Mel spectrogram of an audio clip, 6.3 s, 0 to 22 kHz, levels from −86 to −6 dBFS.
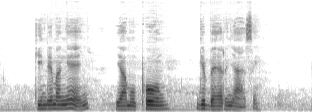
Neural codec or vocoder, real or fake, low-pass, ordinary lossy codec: none; real; none; none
